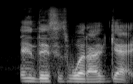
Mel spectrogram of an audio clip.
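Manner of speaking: put-on deadpan delivery. Retelling a line said with the straightest face: imitating David Yost's straight face. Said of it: "He said with the straightest face".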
